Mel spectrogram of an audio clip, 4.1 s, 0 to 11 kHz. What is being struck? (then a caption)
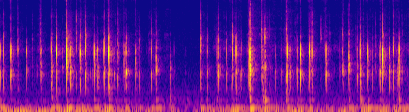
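Plastic mechanical keyboard keys. Both hands type rapidly with their fingertips on an SK61 small 60% mechanical keyboard with a white plastic case and plastic keycaps, resting on a printed desk mat. Quick, bright plastic key taps clatter with almost no low end and no ring, pausing briefly just before the two-second mark before the typing resumes.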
